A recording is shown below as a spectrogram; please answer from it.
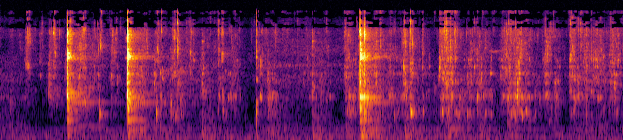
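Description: Milk being poured from a glass measuring cup into a stainless steel saucepan while a whisk stirs it. The pour and splashing are quiet, with a few sharp ticks: two about a second in and a louder one past three and a half seconds.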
